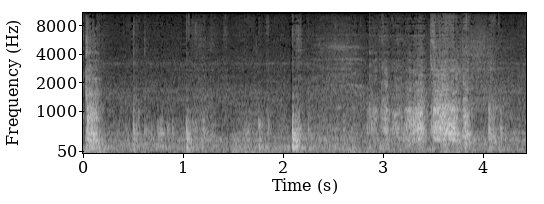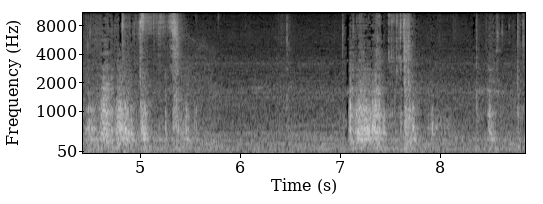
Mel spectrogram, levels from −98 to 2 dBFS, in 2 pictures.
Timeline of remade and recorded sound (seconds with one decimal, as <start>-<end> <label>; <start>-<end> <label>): 0.0-8.9 recorded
